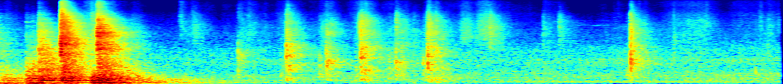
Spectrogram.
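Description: Footsteps going down hard tiled stairs. A couple of loud thumps come in the first second, then separate steps about every half second, with a last one near the end.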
